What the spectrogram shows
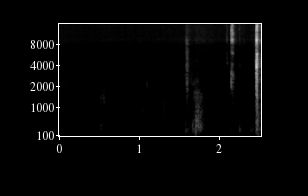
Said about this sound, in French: Ah, désolé, j'ai pris une petite gorgée de café.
